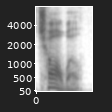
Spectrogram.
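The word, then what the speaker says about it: Cherwell: Someone in my video commented that it's not Chwell, it's Charwell.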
